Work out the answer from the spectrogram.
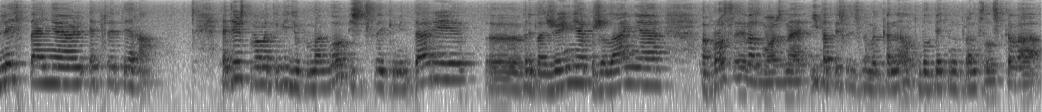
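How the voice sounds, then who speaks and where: A woman with a fairly high voice gives a French lesson, patiently repeating each word slowly. She sounds set back from the mic in an echoey room. The sound is dull and carries a faint hiss. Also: distant mic. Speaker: French teacher. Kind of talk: video language lesson.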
